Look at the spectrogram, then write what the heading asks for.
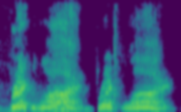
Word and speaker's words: Brechtlein: special guest today, Brechtlein. Did I pronounce that? Did I get the last name right? Is it Brechtlein? It's Line. Brechtlein. Yeah, in German, it's EI. EI is I, and IE is E.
